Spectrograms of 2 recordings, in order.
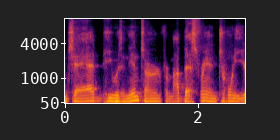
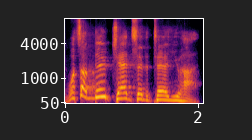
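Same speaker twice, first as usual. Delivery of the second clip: much higher and louder, a hammed-up cheerful hello; excited greeting; 7 semitones higher, 6 dB louder than usual. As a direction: retell a bouncy, buzzing hello to a friend. Retold greeting to Nate on FaceTime.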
